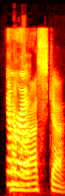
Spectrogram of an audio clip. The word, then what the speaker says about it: Kamouraska: Am I pronouncing that right? Kamouraska.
